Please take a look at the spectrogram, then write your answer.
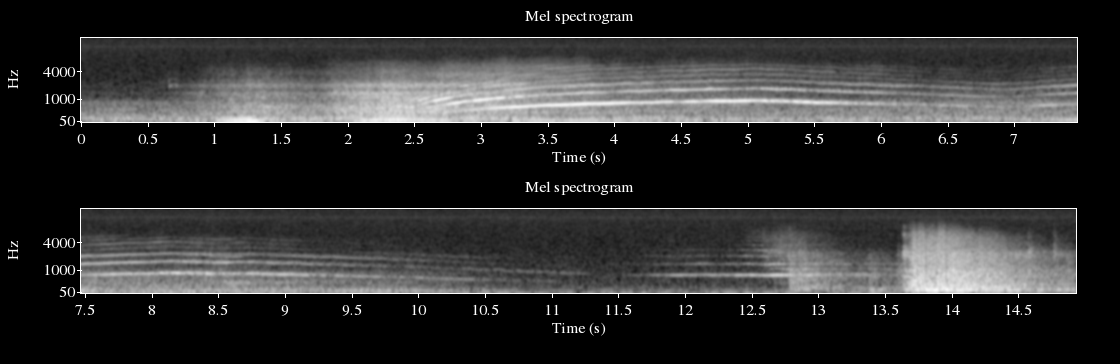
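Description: A police car siren wails in a slow, loud rise and fall over a low engine rumble, then fades out, followed by a couple of brief thumps near the end.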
